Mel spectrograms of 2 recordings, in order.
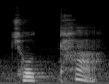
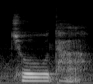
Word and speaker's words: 좋다: If you read the letters by itself, it's jota. However, when it's together, you're mixing the sound of this consonant, H sound, and then sound of this consonant, D sound, and it turns into a T sound. So when you're pronouncing it together, it pronounces jota instead of jota.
